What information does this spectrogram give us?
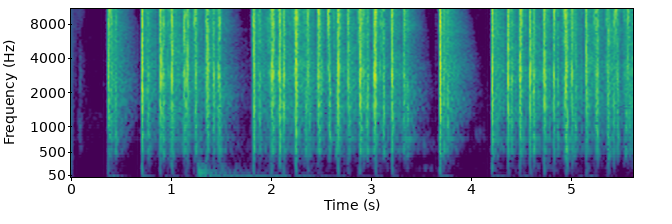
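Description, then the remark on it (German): Rapid, sharp clicking of the mechanical switches of a Razer BlackWidow V3 Pro keyboard, typed in quick bursts with short pauses between them; the keystrokes are crisp, with no one talking. “Besonders in Verbindung mit den mechanischen Switches ist das einfach nur ein geiles Spielgefühl.”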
